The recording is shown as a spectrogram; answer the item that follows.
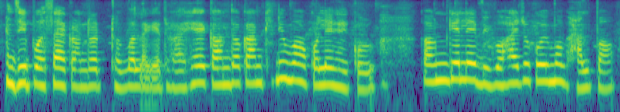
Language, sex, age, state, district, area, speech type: Assamese, female, 18-30, Assam, Golaghat, urban, spontaneous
